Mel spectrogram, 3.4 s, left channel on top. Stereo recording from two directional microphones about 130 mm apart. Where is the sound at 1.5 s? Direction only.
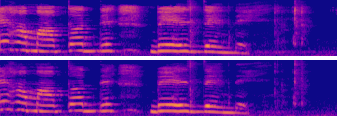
10° right (ahead or behind).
